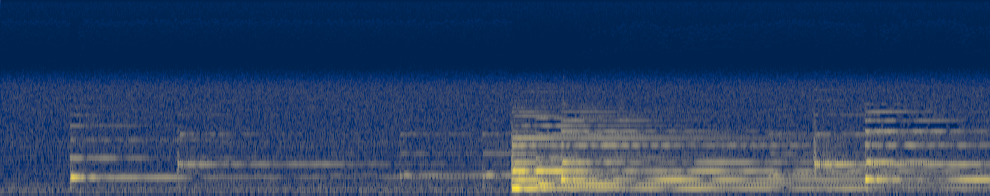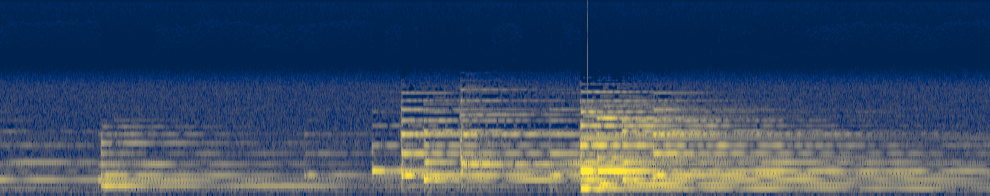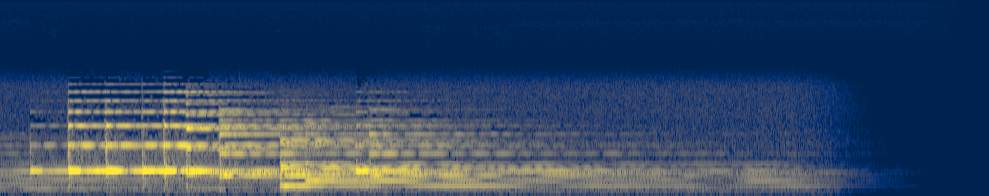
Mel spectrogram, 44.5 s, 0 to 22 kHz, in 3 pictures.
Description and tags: lonely-dance-riff4
lonely, complaining, film, dance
